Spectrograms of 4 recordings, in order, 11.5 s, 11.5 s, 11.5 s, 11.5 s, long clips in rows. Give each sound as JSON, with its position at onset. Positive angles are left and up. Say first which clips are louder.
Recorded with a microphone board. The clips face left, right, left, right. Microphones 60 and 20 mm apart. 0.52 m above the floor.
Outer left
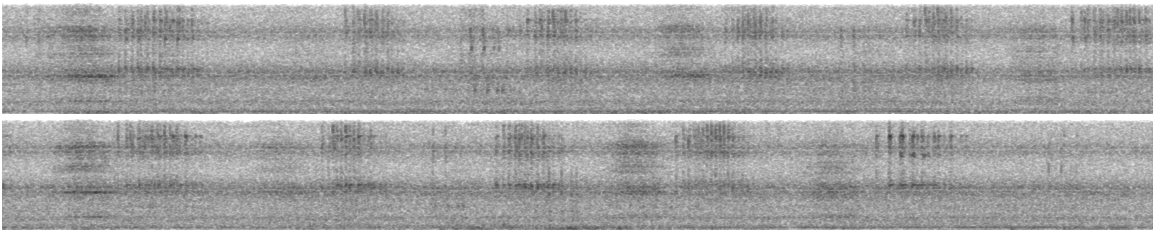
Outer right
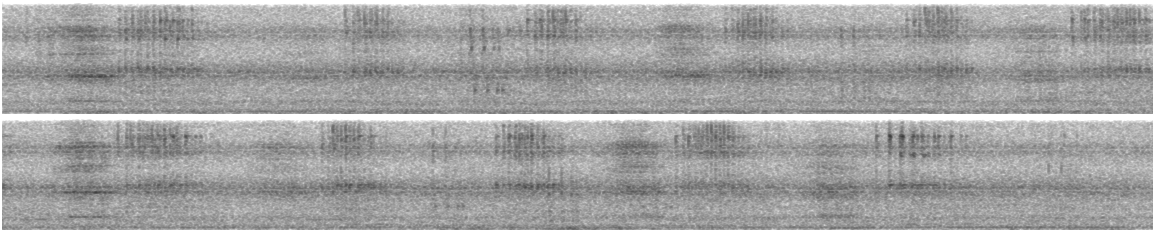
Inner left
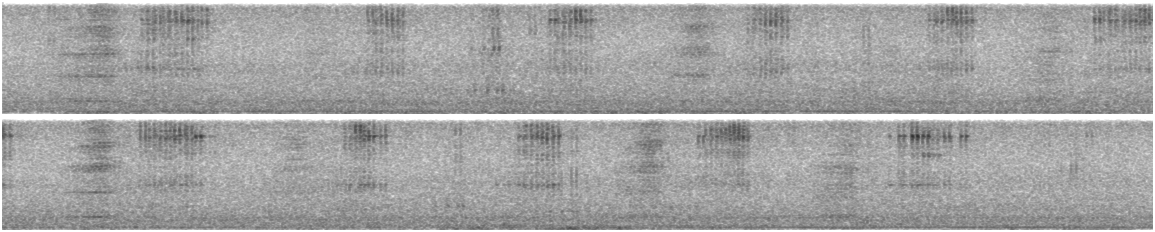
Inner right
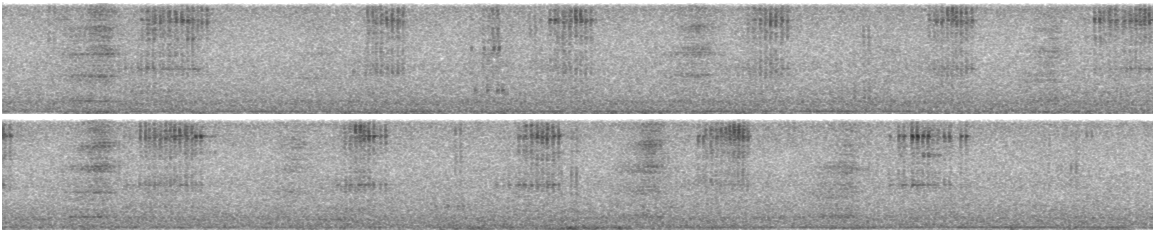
{"t": 0.3, "sound": "a camera shutter", "louder": "even, even", "side_deg": 30}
